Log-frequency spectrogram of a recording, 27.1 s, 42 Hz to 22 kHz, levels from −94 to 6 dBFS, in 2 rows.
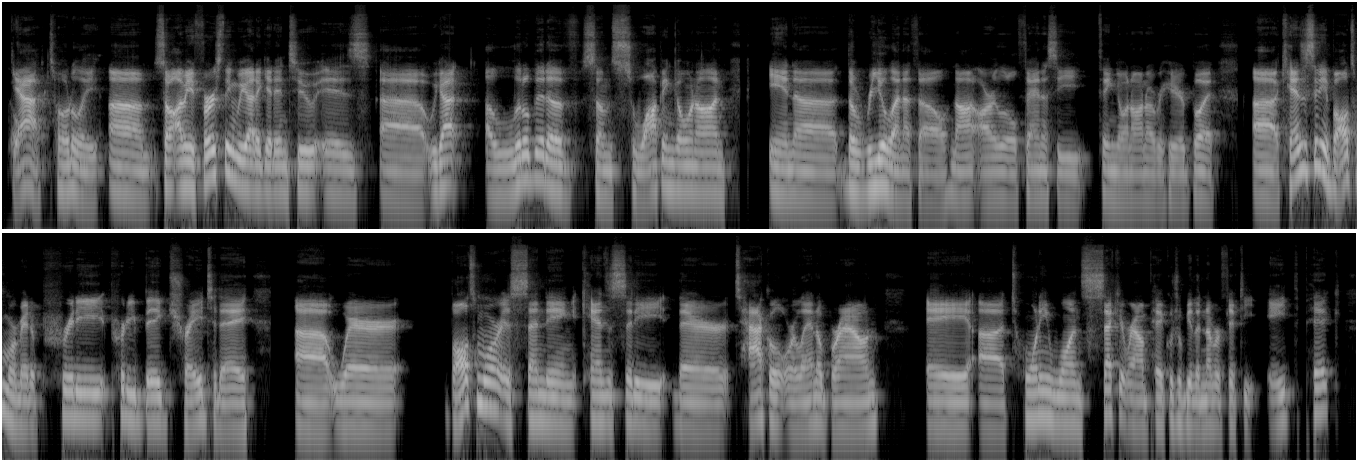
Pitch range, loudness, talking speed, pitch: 105-125 Hz, -30 LUFS, 170 wpm, 115 Hz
